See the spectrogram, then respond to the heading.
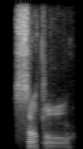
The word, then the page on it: subtle: British English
